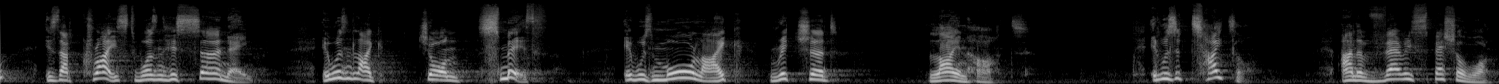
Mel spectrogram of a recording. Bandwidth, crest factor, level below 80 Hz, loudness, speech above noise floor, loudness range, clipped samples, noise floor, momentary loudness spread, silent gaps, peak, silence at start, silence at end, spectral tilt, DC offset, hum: 18.5 kHz; 16 dB; -70 dBFS; -23 LUFS; 42 dB; 6 LU; under 0.1%; -64 dBFS; 15 LU; none; -8 dBFS; 0 s; 0.1 s; -5 dB/octave; under 0.1%; none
